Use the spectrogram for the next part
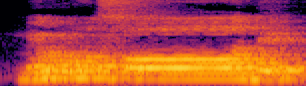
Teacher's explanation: Contohnya, mirsad, dibaca tafkhim ya, karena ada shod tadi.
